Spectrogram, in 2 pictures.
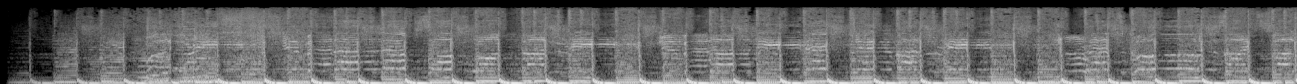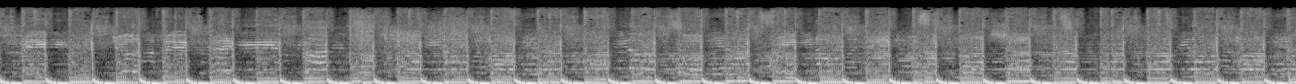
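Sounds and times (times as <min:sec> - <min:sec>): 
remix music: 0:00.1 - 0:25.9.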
